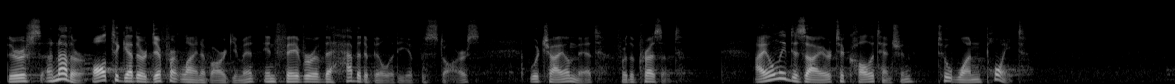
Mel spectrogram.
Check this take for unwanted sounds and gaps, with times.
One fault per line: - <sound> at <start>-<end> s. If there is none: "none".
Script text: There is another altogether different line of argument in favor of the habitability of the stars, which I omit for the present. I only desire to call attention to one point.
none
